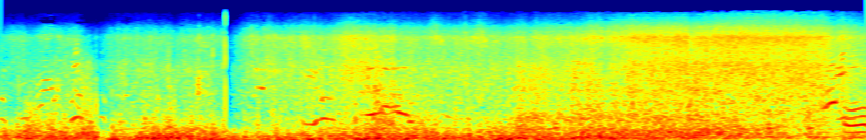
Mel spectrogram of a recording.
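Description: Rushing, splashing water and wind buffeting the microphone as a multi-person raft slides down a water slide into the splash pool, with a few brief shouts from the riders.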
